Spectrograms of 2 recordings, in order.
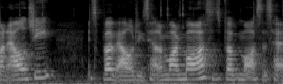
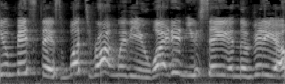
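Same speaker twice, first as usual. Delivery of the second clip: loud, higher, fast teasing mimicry of viewers; mock outraged viewer; 8 semitones higher, 7 dB louder than usual. Streamer mimics outraged viewers to her chat, loud and teasing. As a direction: play the outraged chat, hammed up.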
